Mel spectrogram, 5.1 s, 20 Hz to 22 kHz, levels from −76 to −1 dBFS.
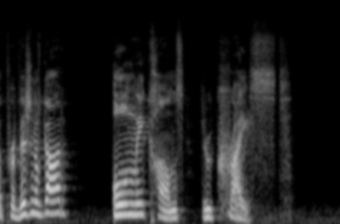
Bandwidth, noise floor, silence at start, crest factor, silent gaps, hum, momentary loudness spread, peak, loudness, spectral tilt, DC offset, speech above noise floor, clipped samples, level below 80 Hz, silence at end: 14 kHz; -61 dBFS; 0 s; 18 dB; none; none; 16 LU; -4 dBFS; -21 LUFS; -6 dB/octave; under 0.1%; 40 dB; under 0.1%; -58 dBFS; 0.75 s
